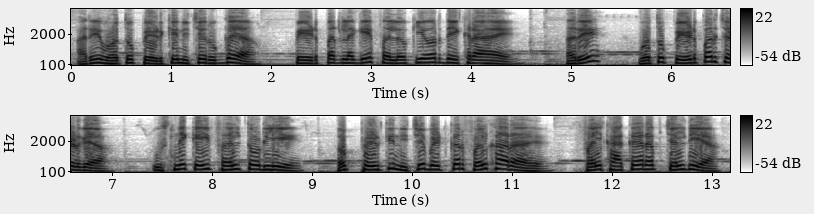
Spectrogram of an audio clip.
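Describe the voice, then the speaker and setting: A man's voice: sits high, animated, measured pace, soft background music. A man playing a greedy, scheming young village idler in a moral story, watchful and gloating. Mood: eager, watchful. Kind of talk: acted moral story dialogue.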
